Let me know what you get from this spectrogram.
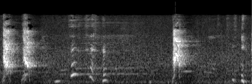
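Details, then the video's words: A two-month-old golden retriever puppy barks at his friend in sharp, loud, short bursts, with softer voiced sounds between them. "Golden retriever barking on his friend"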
